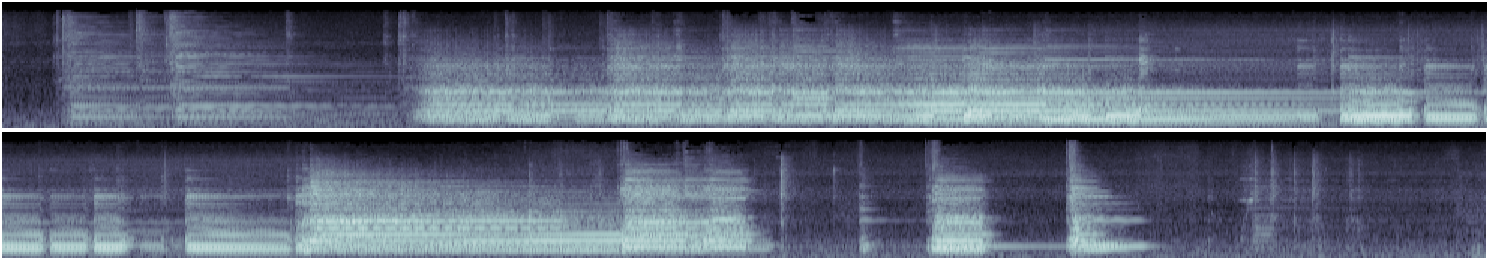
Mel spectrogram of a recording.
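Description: Stratocaster-style electric guitar playing chords: a couple of single notes, then held chords, a run of short choppy chords in the middle, more held chords, and a few last short stabs near the end before it stops.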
